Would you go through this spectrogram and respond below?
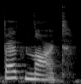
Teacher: D-dan sonra N səsi gəlib, yəni burada artıq nasal plosion hadisəsi baş vermişdir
